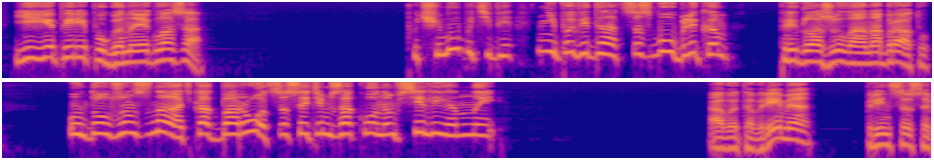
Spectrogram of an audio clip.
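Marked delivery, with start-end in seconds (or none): 3.0-5.5 high, small nervous voice; timid suggestion. A narrator's reading. Frightened girl in a box advising brother, timid. 7.5-10.8 high-pitched nervous voice; timid suggestion. A narrator's reading. Frightened girl in a box advising brother, timid.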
